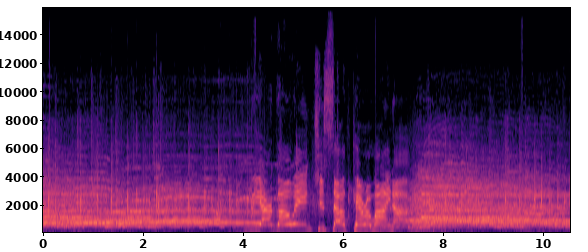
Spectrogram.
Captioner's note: cheers and applause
